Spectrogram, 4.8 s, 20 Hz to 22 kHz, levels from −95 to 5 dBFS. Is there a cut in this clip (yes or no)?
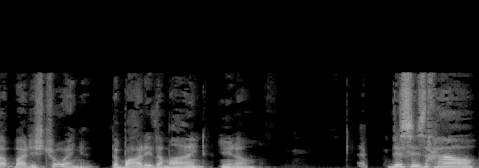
yes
